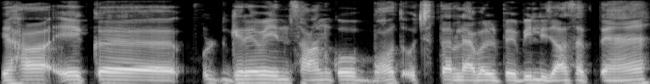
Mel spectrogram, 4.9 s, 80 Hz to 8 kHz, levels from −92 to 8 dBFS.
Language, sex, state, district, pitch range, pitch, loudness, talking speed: Hindi, male, Uttarakhand, Uttarkashi, 110-125 Hz, 120 Hz, -13 LUFS, 185 wpm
